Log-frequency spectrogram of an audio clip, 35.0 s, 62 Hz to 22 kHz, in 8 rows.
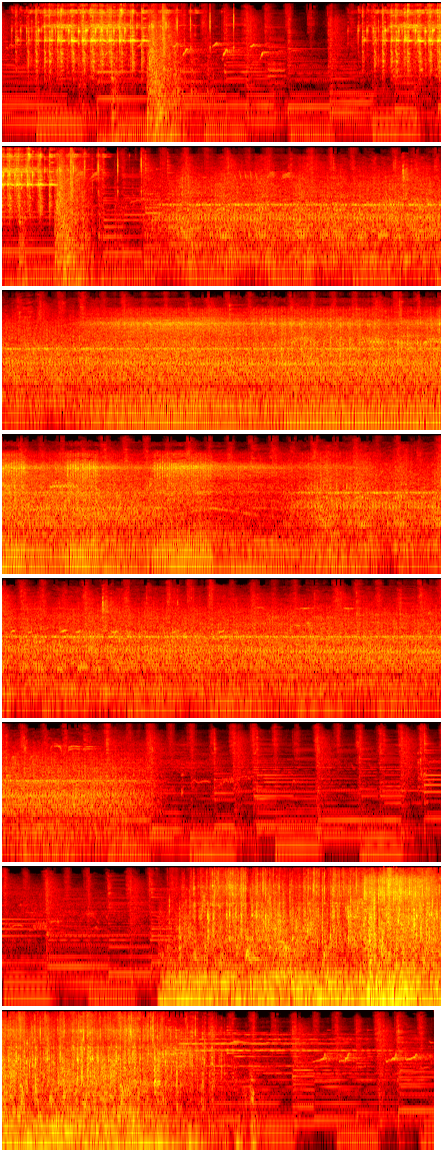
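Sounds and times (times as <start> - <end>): construction vehicle engine revving: 6.2 - 18.4.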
